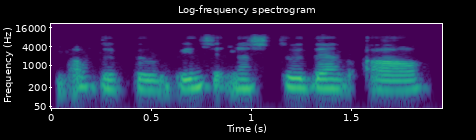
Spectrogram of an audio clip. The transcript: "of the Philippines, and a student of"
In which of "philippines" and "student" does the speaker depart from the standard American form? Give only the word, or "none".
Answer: philippines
